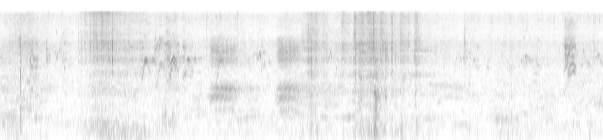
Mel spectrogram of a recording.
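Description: Birds calling: two short calls a little after two seconds and near three seconds in, over faint scattered high chirping. A single sharp tap just before the four-second mark is the loudest sound.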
